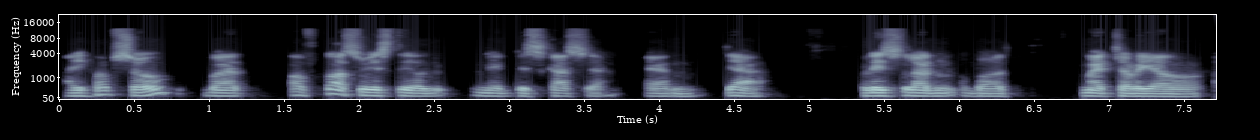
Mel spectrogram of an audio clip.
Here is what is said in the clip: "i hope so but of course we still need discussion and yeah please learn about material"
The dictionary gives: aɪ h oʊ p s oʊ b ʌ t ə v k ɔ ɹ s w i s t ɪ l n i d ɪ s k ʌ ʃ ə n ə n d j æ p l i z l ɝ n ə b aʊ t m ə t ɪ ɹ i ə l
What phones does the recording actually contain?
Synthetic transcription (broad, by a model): aɪ h oʊ p s oʊ b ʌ t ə f k ɔ ɹ s w i s t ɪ l n i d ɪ s k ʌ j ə ə n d j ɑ p l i s l ɝ n ə b aʊ t m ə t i ɹ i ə l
